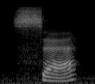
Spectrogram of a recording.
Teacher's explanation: the E as in bed vowel, so the jaw has to drop a good bit, se.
